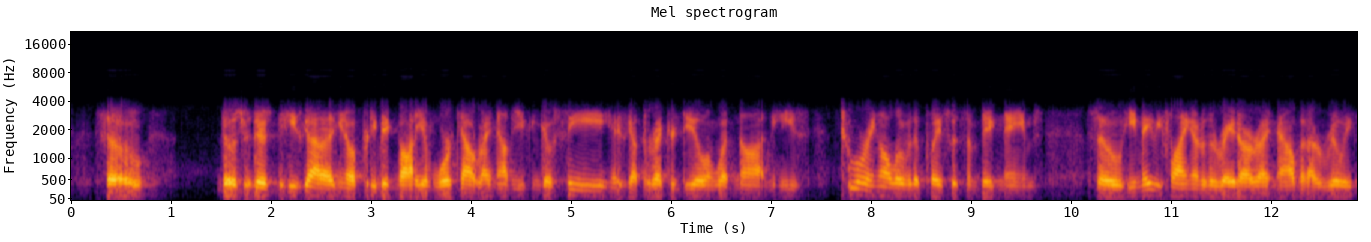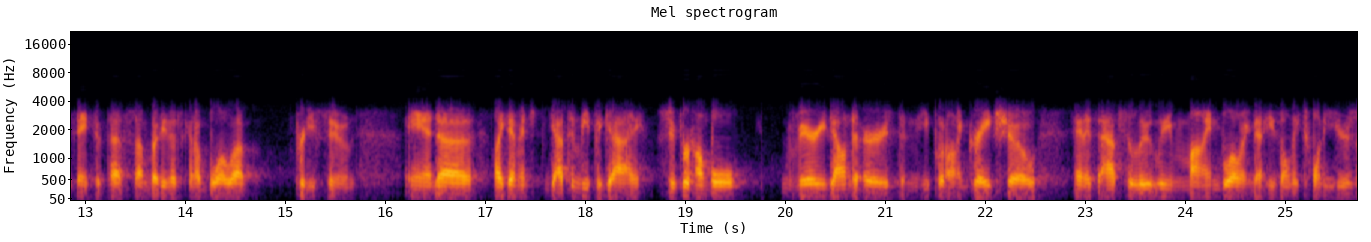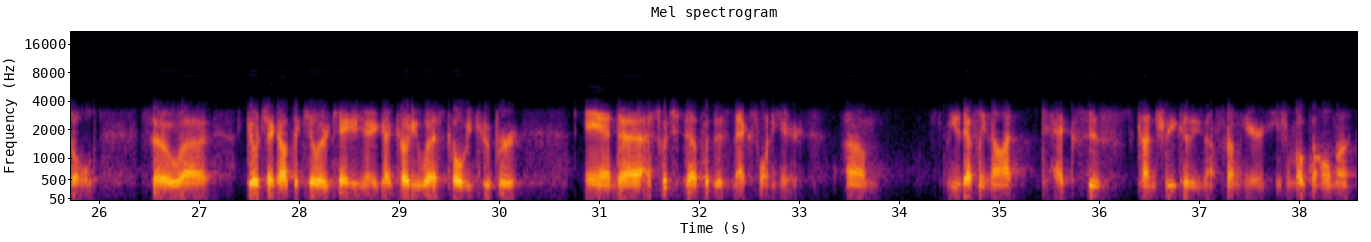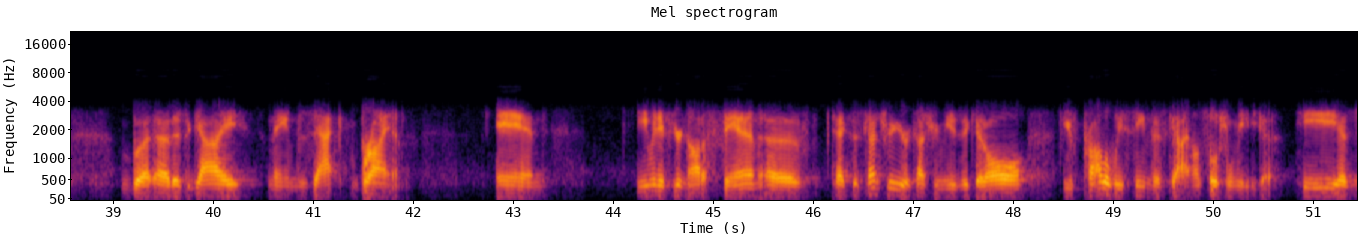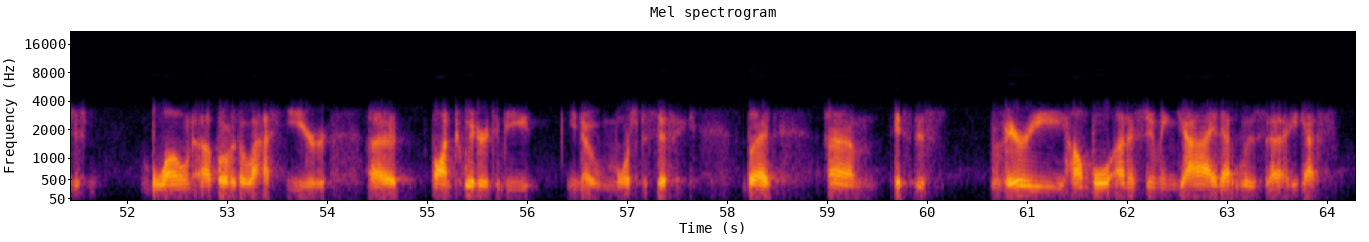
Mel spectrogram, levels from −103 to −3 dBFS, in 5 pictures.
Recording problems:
phone-call audio; poor line; nothing above 3 kHz

